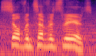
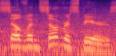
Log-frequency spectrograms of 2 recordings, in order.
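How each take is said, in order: First: It is said quickly and hurriedly, with stumbling. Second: It is said slowly and casually, without hurry. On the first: The speaker is trying hard to say it fast. The speaker calls it wrong. "But if I'm like, ... like, dang it" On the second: The speaker is not worried about saying it. The speaker calls it right. "if you don't care, it's like, oh, ... Like, no big deal"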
